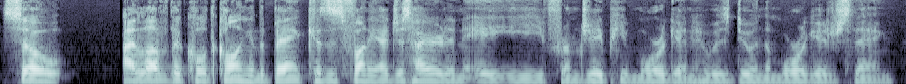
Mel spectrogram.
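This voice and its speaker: A man's voice: medium pitch, little pitch movement, normal speed, a little mellow, no echo, studio quality. A young man hosting an interview, reacting with casual enthusiasm and a bit of swearing. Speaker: podcast host.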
